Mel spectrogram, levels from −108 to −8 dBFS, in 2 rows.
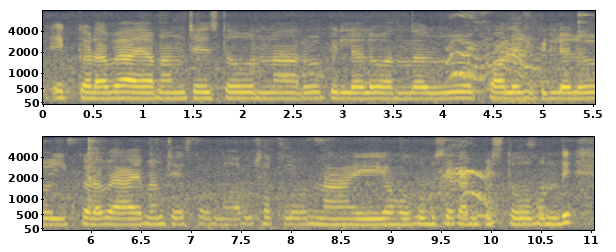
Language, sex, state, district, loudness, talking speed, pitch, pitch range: Telugu, female, Andhra Pradesh, Srikakulam, -18 LUFS, 90 wpm, 195 Hz, 190-200 Hz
